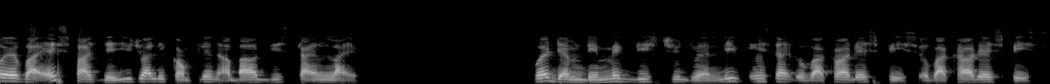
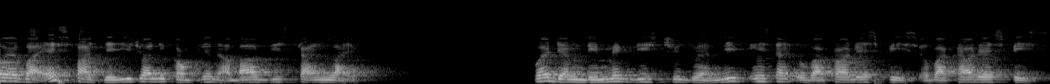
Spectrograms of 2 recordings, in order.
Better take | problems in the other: first | room echo; dies away in 0.8 s

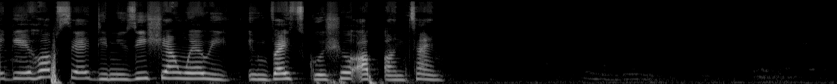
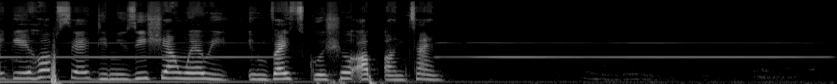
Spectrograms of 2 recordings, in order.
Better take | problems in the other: first | background sound (Wind instrument, woodwind instrument + Piano); 14 dB below the speech

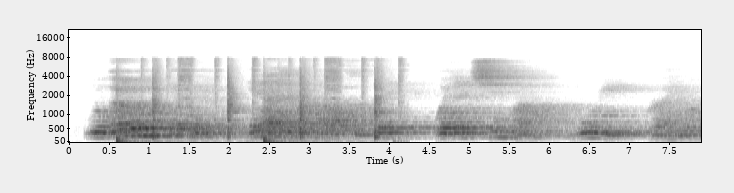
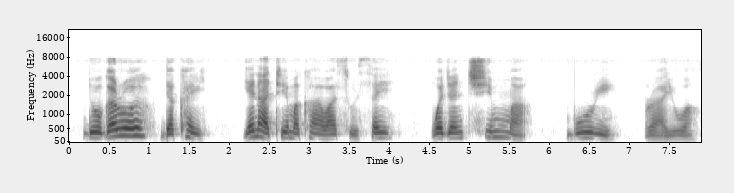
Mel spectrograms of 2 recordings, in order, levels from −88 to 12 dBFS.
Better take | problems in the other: second | background sound (Drum / Drum kit); 6 dB below the speech // room echo; dies away in 2 s

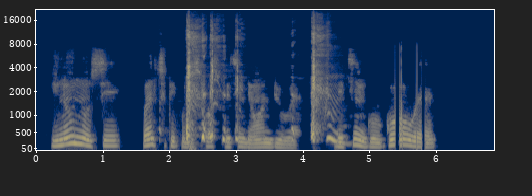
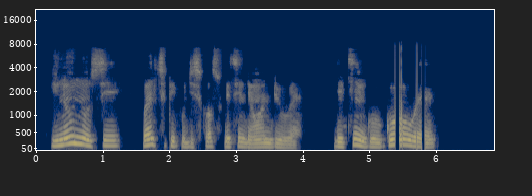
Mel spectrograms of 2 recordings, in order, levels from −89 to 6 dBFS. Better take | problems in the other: second | noise reduction (classical method Wiener filter)

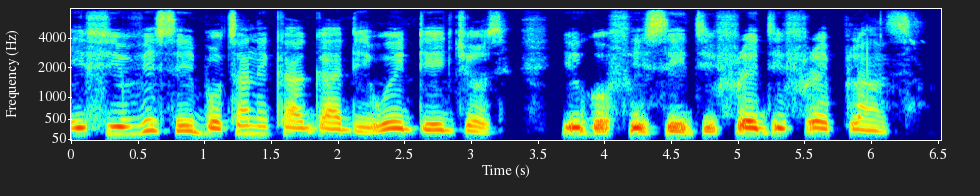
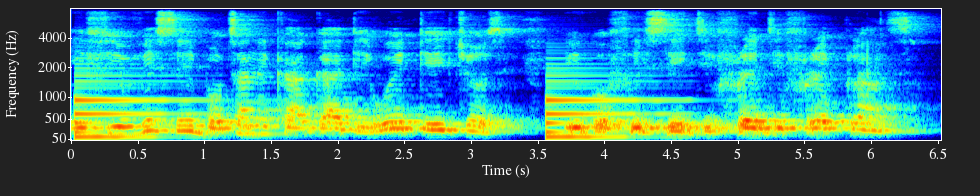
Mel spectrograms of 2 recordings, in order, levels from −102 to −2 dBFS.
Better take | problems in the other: first | background sound (Bell); 5 dB below the speech // room echo; dies away in 0.7 s

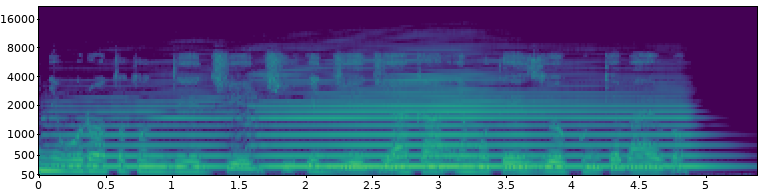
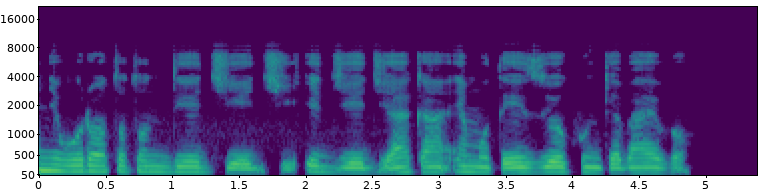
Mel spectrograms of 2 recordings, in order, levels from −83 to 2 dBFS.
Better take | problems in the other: second | background sound (Bowed string instrument); 3 dB above the speech

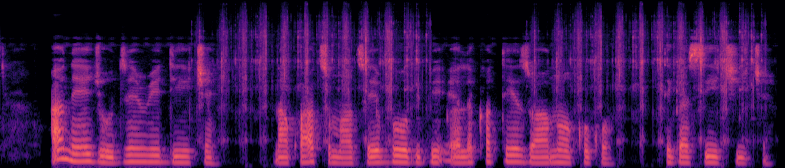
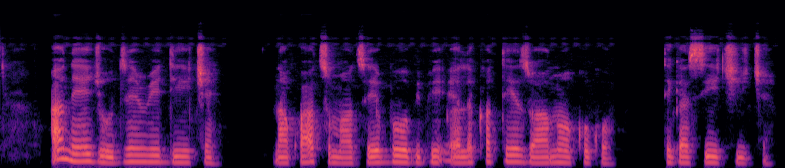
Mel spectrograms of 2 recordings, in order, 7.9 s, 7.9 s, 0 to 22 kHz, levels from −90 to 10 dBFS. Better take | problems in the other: second | background sound (Rattle / Glass); 10 dB below the speech

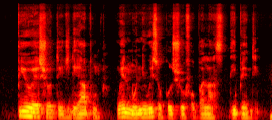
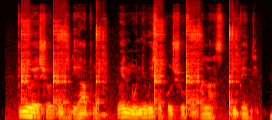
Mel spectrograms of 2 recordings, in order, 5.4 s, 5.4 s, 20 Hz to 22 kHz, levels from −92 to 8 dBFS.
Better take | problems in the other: first | background sound (Fart); 5 dB below the speech

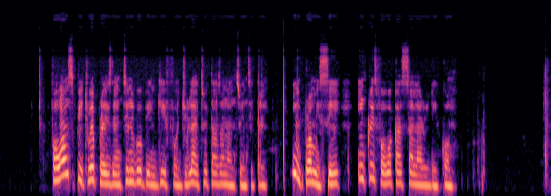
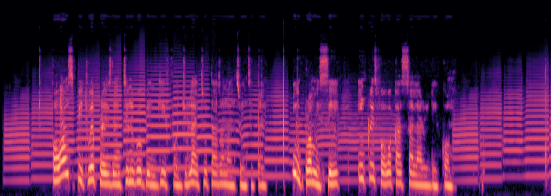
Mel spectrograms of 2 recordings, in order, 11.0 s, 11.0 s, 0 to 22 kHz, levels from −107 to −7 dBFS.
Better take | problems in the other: first | background sound (Trumpet); 12 dB below the speech

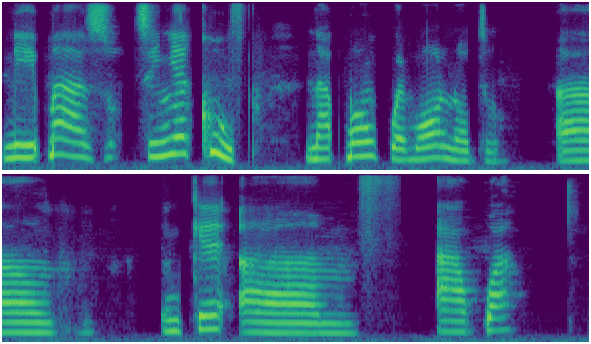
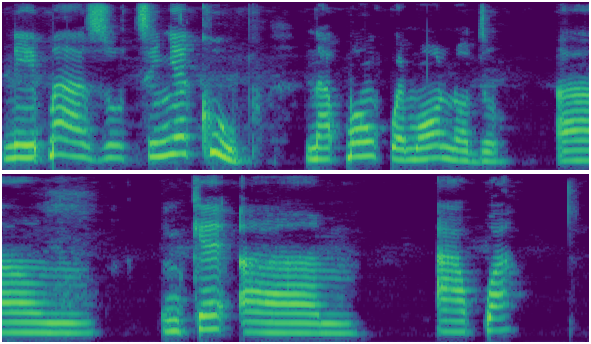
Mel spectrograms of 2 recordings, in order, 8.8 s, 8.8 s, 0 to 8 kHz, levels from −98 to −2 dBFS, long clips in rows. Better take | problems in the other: second | noise reduction (neural diffusion model UNIVERSE++)

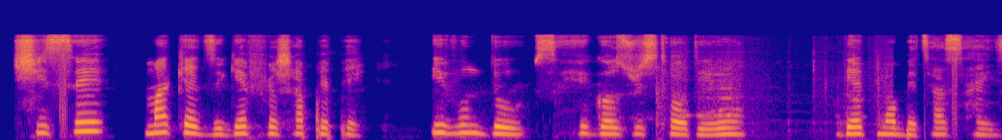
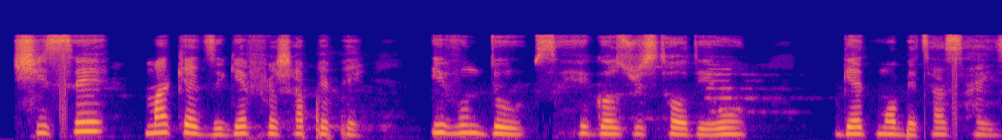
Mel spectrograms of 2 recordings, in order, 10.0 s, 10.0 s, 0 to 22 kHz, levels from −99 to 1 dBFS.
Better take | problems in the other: second | noise reduction (neural mask model RNNoise)

